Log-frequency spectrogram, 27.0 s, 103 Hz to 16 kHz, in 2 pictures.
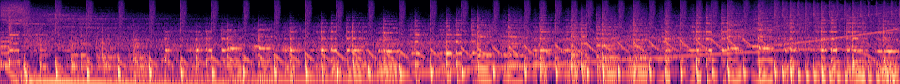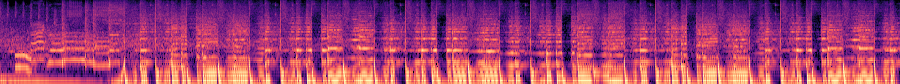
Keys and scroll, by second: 9.3 ctrl+0, 16.9 ctrl+u.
